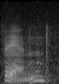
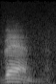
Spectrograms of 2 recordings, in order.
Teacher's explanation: The voiceless spirant interdental and the voiced one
